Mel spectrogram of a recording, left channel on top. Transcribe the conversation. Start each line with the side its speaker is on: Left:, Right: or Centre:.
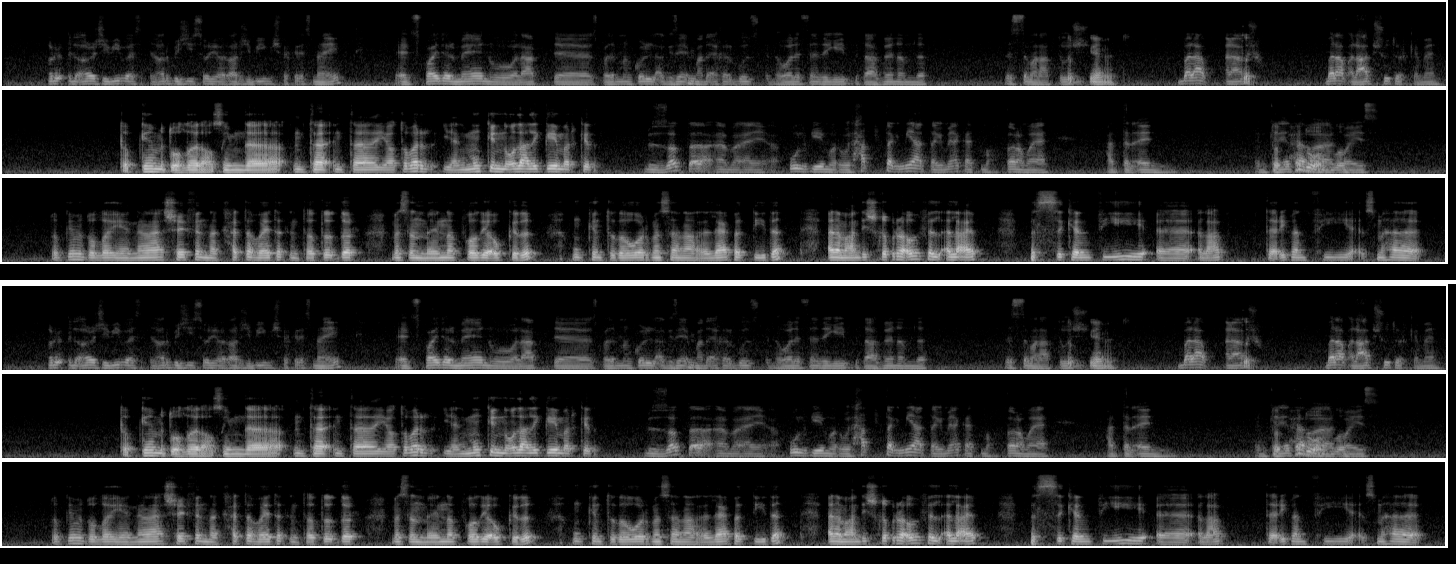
Centre: الار جي بي بس الار بي جي سوري الار جي بي مش فاكر اسمها ايه سبايدر مان ولعبت آه، سبايدر مان كل الاجزاء
Left: م.
Centre: ما عدا اخر جزء اللي هو لسه نازل جديد بتاع فينوم ده لسه ما لعبتوش
Left: طب جامد
Centre: بلعب العاب
Left: طب
Centre: شو بلعب العاب شوتر كمان
Left: طب جامد والله العظيم ده انت انت يعتبر يعني ممكن نقول عليك جيمر كده
Centre: بالظبط أنا- أنا يعني اقول جيمر وحتى التجميع التجميع كانت محترمه يعني حتى الان امكانياتها
Left: طب حلو والله
Centre: كويسه
Left: طب جامد والله يعني انا شايف انك حتى هواياتك انت تقدر مثلا ما انك فاضي او كده ممكن تدور مثلا على لعبة جديدة انا ما عنديش خبرة قوي في الالعاب بس كان في آه، العاب تقريبا في اسمها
